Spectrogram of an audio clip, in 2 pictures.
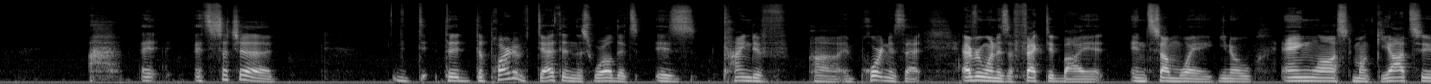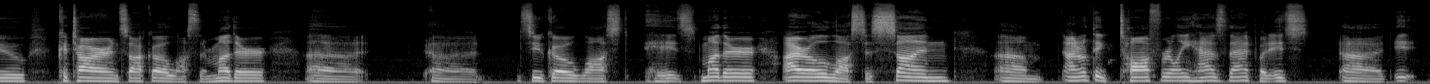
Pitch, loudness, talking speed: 140 Hz, -22 LUFS, 130 wpm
